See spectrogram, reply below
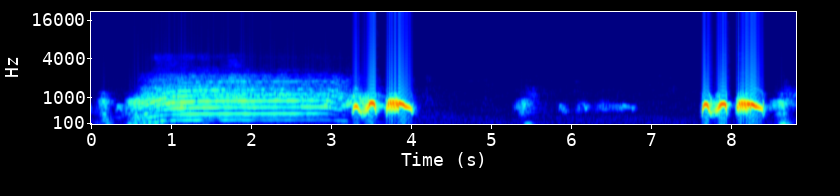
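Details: Decoy spotted dove of the Đồng Son voice type, calling to attract other doves. A long droning harmonic tone comes first. Two loud coo phrases follow, each made of three notes, about four seconds apart.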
